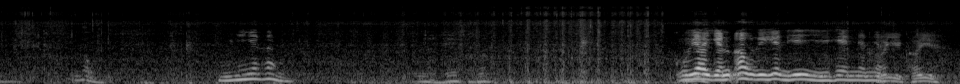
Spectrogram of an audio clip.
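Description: Dried flower buds pour and rustle out of a plastic sack.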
